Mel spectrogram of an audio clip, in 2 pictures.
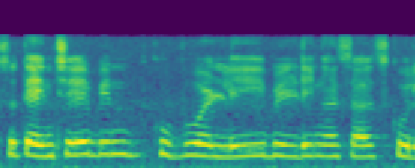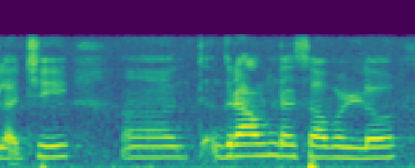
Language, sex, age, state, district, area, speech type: Goan Konkani, female, 30-45, Goa, Quepem, rural, spontaneous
